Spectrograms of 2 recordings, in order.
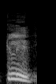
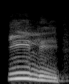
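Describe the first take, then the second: First: Said in the usual way. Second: High কিলিপ, split as ki-lip; regional pronunciation. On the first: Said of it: "আর এটা কি?". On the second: Shown as a demonstration. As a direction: add an i between k and l in কিলিপ. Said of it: "আঞ্চলিক ভাষায় কি বলে?".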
